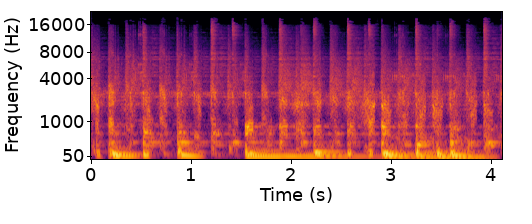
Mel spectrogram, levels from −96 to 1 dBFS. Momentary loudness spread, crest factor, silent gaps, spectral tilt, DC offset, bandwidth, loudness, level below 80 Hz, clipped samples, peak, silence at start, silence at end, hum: 5 LU; 16 dB; none; -5 dB/octave; under 0.1%; 18 kHz; -20 LUFS; -22 dBFS; under 0.1%; -4 dBFS; 0 s; 0 s; none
